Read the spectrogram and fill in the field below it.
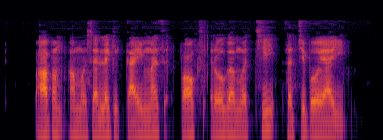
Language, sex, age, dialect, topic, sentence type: Telugu, male, 25-30, Southern, agriculture, statement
